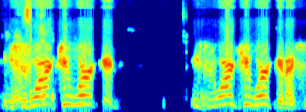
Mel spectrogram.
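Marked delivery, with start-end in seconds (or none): 0.3-1.2 high mock demand from the brother; mock bossy brother. Retelling the brother demanding why he isn't working, high and pushy. Brother barks at him at work. 2.1-2.9 high mock demand from the brother; mock bossy brother. Retelling the brother demanding why he isn't working, high and pushy. Brother barks at him at work.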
